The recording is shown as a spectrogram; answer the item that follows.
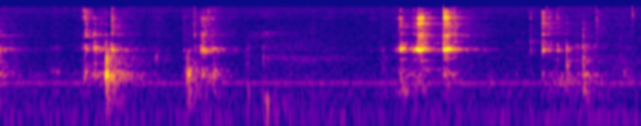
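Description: A metal spoon scraping and clinking against the inside of a glass jar while scooping jelly: a handful of light, scattered clinks at uneven intervals.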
